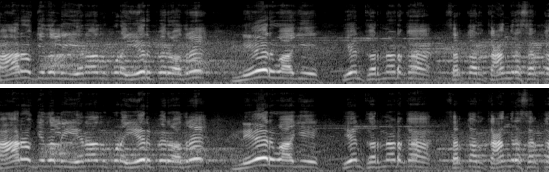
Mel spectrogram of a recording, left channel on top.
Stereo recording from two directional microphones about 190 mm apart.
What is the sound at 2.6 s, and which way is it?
A man's voice, centre (ahead or behind).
